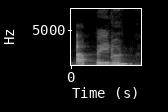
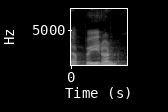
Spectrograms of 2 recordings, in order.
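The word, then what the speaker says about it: ἄπειρον: hay como un debate hay quien le pone el acento en la a de apiron y hay quien se lo pone al final de apiron creo que ahorita lo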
